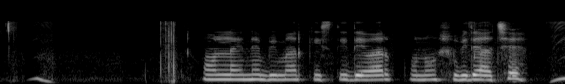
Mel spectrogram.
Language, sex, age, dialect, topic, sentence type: Bengali, female, 31-35, Northern/Varendri, banking, question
